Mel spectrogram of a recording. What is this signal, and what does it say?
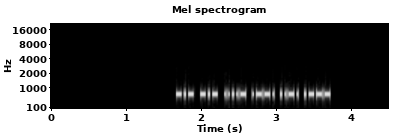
Morse code, heard as a keyed tone, about 47 wpm, 700 Hz. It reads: KK4PFJ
